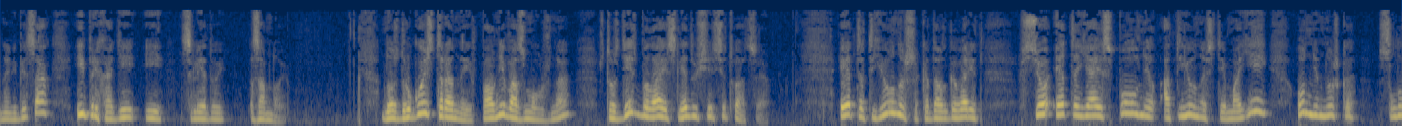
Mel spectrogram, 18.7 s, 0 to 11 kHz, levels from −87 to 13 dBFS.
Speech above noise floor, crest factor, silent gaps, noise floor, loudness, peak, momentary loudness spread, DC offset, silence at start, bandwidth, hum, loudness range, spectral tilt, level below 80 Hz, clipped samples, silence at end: 39 dB; 18 dB; none; -58 dBFS; -20 LUFS; -2 dBFS; 13 LU; under 0.1%; 0 s; 8.8 kHz; none; 4 LU; -7 dB/octave; -56 dBFS; under 0.1%; 0 s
